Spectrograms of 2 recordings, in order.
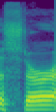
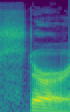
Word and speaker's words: Stirr: as comet Stadium and charge to download the stur app on your fire stick Roku or other streaming device go to the app store and search stir it's spelled STI RR once the app is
